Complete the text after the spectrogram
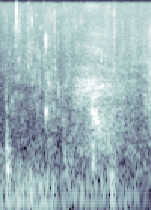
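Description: Water sloshes and drips from a landing net.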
